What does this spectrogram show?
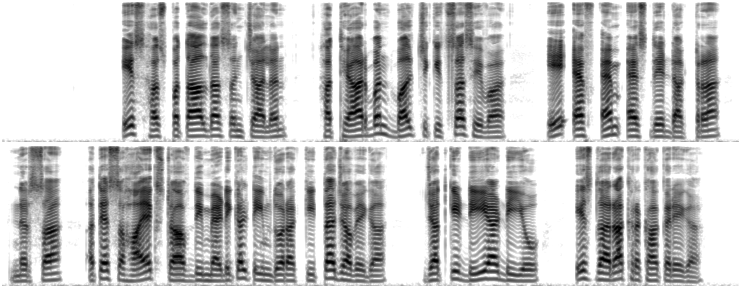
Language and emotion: Punjabi, neutral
